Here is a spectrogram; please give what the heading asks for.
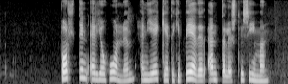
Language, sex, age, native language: Icelandic, male, 30-39, Icelandic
